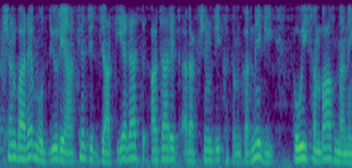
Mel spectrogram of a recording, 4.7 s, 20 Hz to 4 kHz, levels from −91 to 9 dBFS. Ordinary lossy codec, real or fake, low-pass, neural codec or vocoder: none; fake; 3.6 kHz; codec, 16 kHz, 2 kbps, FunCodec, trained on LibriTTS, 25 frames a second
